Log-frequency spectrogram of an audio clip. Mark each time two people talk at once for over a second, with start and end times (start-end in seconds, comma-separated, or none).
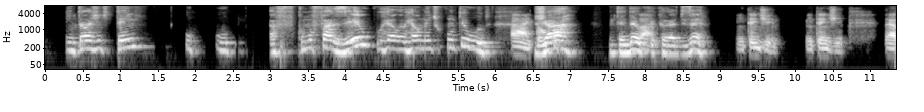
none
